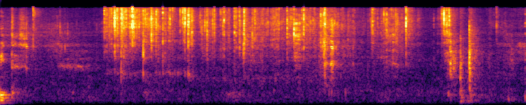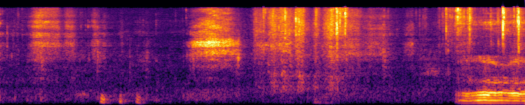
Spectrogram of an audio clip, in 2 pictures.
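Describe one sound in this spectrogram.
A man chews crunchy popcorn loudly, close to a microphone.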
